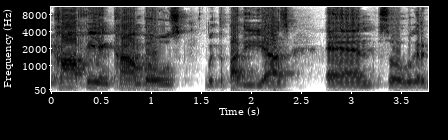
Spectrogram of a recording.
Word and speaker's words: Padilla: And we almost got into an argument last week on how to pronounce it. I was saying Padilla.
